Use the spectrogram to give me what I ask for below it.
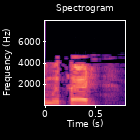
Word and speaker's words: мытарь: В слове «мытарь» прямо-таки стоит ударение на последнем слоге. Проверьте на досуге, так ли это.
